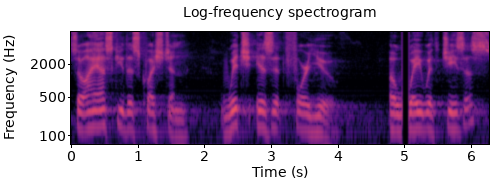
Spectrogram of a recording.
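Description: A quiet man, medium in pitch with ordinary pitch variation, at a very slow pace. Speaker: pastor. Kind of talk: sermon. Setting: church. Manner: slow and quiet to save voice. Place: church. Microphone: podium.

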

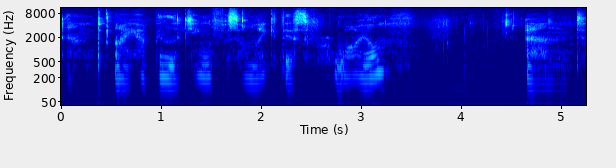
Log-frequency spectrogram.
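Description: A woman whispering very slowly in an English accent. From England. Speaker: ASMR creator. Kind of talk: ASMR soft-spoken show and tell. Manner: soft-spoken, partly whispered. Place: home room. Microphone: studio mic.

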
